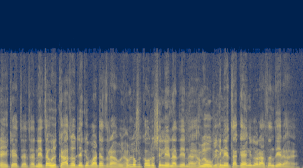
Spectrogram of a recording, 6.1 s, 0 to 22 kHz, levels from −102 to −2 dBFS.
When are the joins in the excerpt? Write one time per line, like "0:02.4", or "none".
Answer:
none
